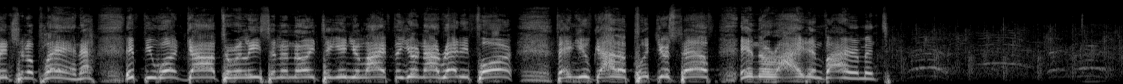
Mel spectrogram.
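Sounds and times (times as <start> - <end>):
audience hand clapping: 0.0 - 3.8, 7.7 - 11.2
speech: 0.0 - 9.0.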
